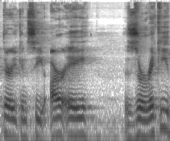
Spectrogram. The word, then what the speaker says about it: Dzuricky: Dzuricky, the D is silent, 2024.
